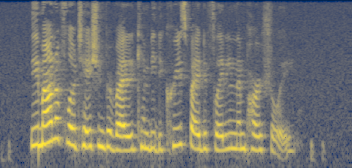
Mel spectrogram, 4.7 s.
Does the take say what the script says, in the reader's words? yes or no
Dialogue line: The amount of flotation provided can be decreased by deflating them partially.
yes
